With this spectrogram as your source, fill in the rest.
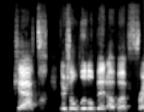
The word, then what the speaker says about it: quatre: This word has a lot of letters in it, but it really ends up sounding like the word cat. Quatre. Quatre.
